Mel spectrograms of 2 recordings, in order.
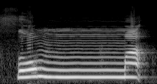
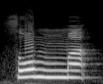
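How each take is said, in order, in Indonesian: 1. Huruf m yang dobel dibaca dengung dan ditahan panjang. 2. Huruf m yang dobel dibaca dengung tapi ditahan sebentar. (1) "bacaan yang betul adalah summa summa, dua ya" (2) "udah betul ada tasdid tapi dengungnya kurang menahan ya"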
